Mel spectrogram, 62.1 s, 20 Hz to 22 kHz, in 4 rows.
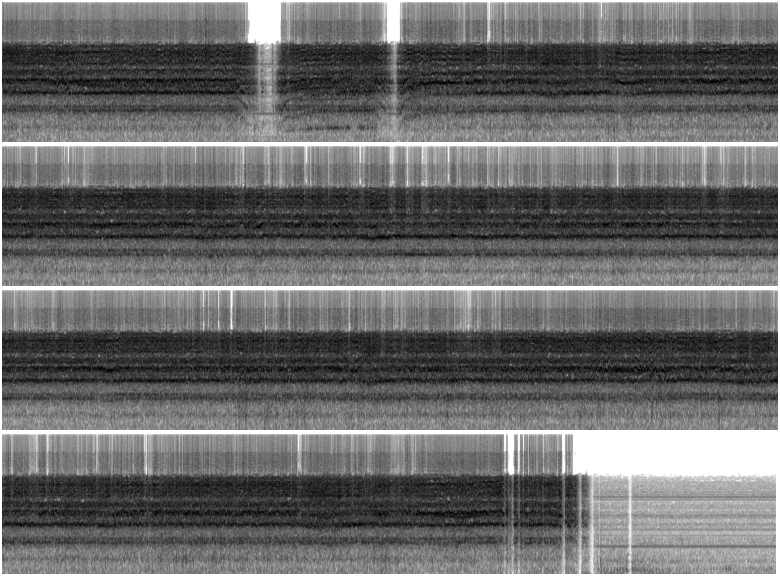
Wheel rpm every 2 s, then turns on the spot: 220, 210, 130, 170, 170, 220, 230, 230, 230, 230, 230, 230, 230, 230, 240, 230, 230, 230, 230, 230, 230, 230, 220, 230, 230, 230, 230, 220, 220, 30, 0.
none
